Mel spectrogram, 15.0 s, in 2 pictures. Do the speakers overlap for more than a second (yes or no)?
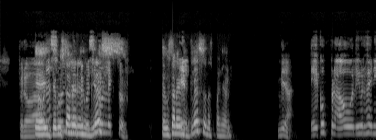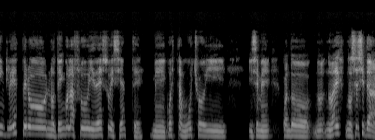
yes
